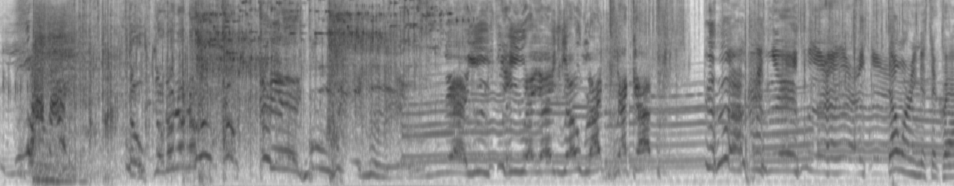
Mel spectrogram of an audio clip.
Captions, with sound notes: Yah! No! No, no, no, no, no! No! [groaning] Now you see why I don't like checkups?! [crying] Don't worry, Mr. Krabs.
